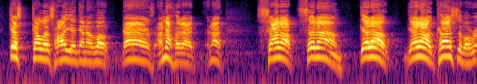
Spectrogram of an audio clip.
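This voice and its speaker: A man puts on a gruff, high-pitched character voice, speaking at a moderate pace with ordinary pitch variation. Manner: curt, bossy.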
